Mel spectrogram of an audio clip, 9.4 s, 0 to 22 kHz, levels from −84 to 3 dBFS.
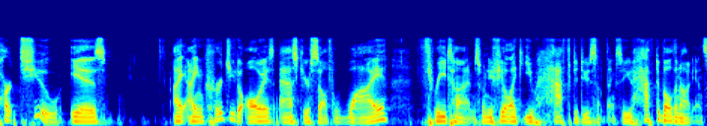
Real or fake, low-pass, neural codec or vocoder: real; 7.2 kHz; none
